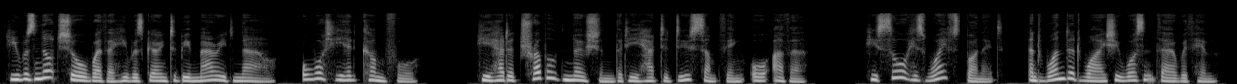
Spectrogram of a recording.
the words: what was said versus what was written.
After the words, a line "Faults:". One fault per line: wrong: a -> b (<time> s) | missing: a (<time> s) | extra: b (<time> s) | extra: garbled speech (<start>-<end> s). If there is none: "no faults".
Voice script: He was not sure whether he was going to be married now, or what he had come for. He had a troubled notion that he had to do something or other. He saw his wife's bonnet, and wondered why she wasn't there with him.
He was not sure whether he was going to be married now, or what he had come for. He had a troubled notion that he had to do something or other. He saw his wife's bonnet, and wondered why she wasn't there with him.
Faults:
no faults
